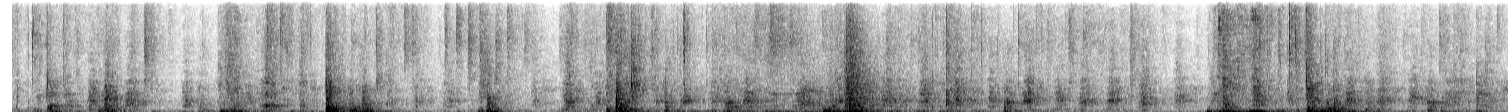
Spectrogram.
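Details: A Bull Terrier, described as going crazy around the house, gives short, excited barks mixed with whimpers and scuffling noises indoors. Finding: Bull Terrier.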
